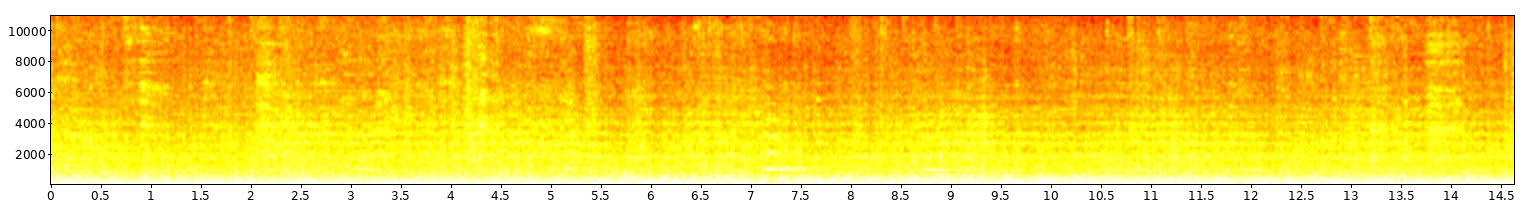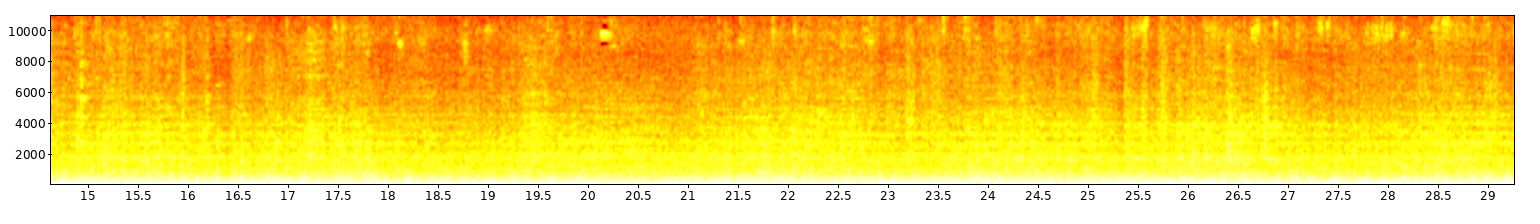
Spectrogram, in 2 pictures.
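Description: Empty covered hopper cars of a CSX freight train rolling past: steady noise of steel wheels on rail, with a few short, faint wheel squeals in the first half.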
